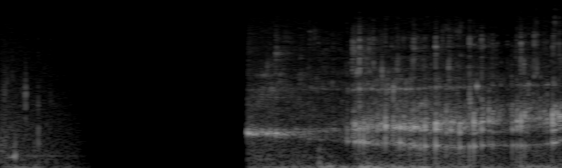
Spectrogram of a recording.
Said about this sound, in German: Nee, ich schenke mir nochmal Wasser nach hier.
